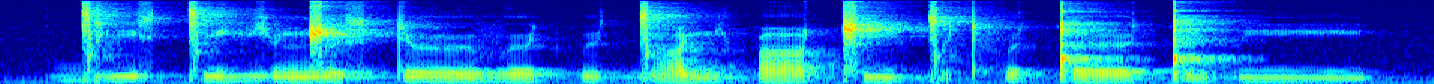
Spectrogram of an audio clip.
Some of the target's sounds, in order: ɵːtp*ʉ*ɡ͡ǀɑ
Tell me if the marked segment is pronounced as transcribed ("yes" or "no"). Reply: yes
